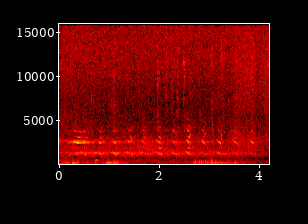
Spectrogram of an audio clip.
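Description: Birds calling outdoors: a run of short, repeated honking calls, several a second, over a low rumble, fading out near the end.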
